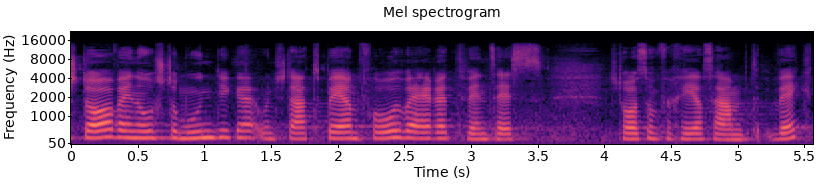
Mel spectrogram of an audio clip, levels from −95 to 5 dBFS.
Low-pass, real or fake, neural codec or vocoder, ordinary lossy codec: 14.4 kHz; real; none; none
